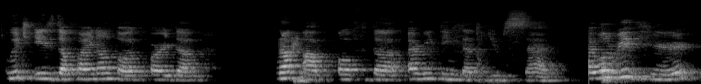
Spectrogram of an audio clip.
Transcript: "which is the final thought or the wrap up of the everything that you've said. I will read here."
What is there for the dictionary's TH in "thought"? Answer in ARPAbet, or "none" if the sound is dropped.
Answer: T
